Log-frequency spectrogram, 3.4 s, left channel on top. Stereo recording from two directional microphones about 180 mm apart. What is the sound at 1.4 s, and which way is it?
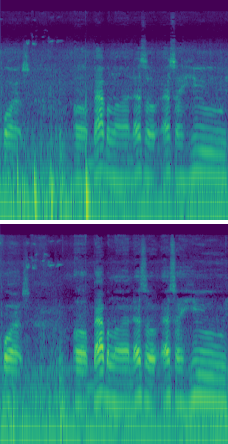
Speech, 20° right (ahead or behind).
